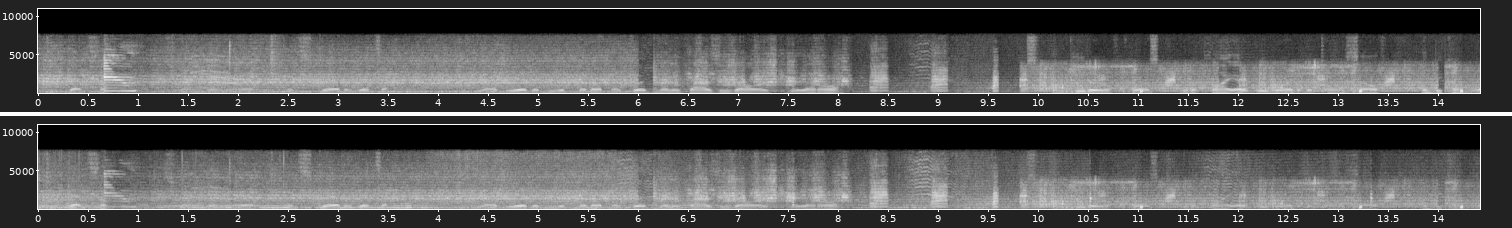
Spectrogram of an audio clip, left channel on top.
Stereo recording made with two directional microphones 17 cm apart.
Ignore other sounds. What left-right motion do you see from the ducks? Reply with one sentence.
In this clip you hear the ducks move from left to right and back again.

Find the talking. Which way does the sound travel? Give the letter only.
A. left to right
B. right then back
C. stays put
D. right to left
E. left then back
D.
